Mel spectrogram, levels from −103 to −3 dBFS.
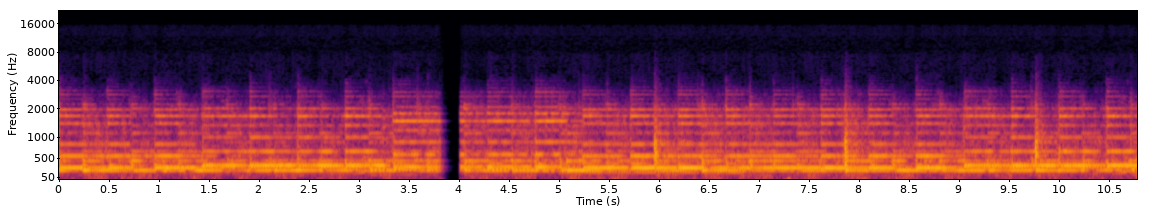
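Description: A long network dropout occurs from 3.81 to 4.03 s. The last sound smears into a fading buzz for about 0.2 s, then falls silent for 0.1 s. Audio resumes with about 0.2 s lost, likely because packets stopped arriving and the receiver concealed the gap.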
